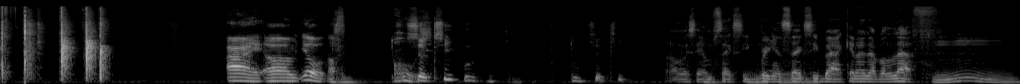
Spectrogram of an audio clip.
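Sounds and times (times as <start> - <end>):
hands clapping: 0.0 - 1.2
speech: 2.3 - 5.1, 5.7 - 10.2.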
